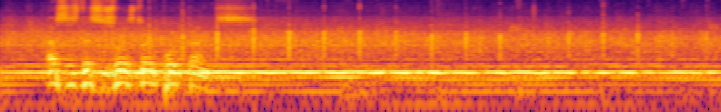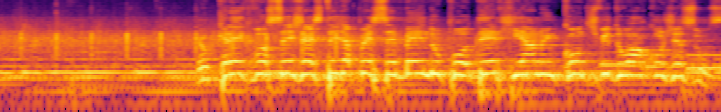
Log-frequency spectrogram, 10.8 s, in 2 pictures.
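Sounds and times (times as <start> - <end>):
audience applause: 0.0 - 8.7
sustained low musical tone: 0.0 - 10.8
speech: 0.4 - 2.2, 7.0 - 10.8.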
